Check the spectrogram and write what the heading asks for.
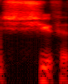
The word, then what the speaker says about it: SCHUFA: deep into this uh pronounce this shua with a German shua thing right yeah it's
